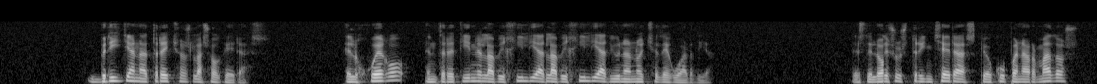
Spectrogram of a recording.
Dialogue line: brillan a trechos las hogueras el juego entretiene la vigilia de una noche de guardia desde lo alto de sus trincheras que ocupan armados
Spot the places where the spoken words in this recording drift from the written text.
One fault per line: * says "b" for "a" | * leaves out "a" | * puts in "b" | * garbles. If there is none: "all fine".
* puts in "la vigilia"
* leaves out "alto"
